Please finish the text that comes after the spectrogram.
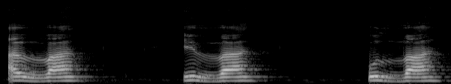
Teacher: ذال میں ہمیشہ زبان نکلے گی، نہیں تو پھر زا ہو جائے گا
